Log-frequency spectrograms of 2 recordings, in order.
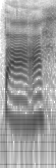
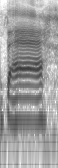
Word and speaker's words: bach: Yes, for words like 'bach' and 'tan', we say 'baech' and 'taen'.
